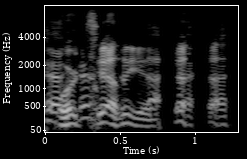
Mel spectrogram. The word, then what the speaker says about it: Fortian: that's 16 Jonas fortian is that fortian or foron it's fortian they've got two different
